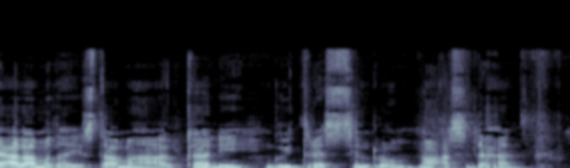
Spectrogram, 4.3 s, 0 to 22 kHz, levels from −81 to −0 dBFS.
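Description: Throughout the speech, the treble sounds gritty and metallic, most plainly on s sounds, with nothing above 15.4 kHz; this is likely HE-AAC compression at a low bitrate near 24 kbps, rebuilding highs by band replication. A spectrogram shows copied, smeared upper bands and a hard ceiling.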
